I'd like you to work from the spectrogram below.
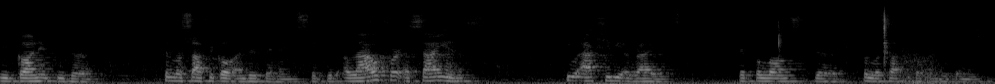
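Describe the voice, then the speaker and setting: Speech moves at a moderate pace, broken by long, frequent pauses. Noticeable background noise sits behind it. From Philippines, Manila. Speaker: workshop teacher. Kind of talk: workshop talk.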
